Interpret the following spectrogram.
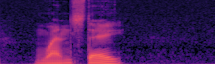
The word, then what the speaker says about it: Wednesday: have Sunday Monday Tuesday Wednesday to these silent okay so don't pronounce the D Wednesday Thursday Friday and Saturday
